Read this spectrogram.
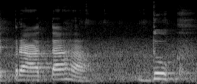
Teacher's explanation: इनका उच्चारण आधे हा के समान होता है. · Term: विसर्ग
